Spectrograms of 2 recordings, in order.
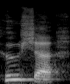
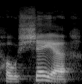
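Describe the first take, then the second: First: The name is said with two syllables, hu-sha. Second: The name is said with three syllables, ho-she-a. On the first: This is how the letters actually read. The speaker calls it right. "you see that it's pronounced Husha" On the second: This is how the dictionary renders it. The speaker calls it wrong. "they pronounce it Hoshea"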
